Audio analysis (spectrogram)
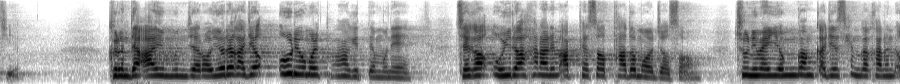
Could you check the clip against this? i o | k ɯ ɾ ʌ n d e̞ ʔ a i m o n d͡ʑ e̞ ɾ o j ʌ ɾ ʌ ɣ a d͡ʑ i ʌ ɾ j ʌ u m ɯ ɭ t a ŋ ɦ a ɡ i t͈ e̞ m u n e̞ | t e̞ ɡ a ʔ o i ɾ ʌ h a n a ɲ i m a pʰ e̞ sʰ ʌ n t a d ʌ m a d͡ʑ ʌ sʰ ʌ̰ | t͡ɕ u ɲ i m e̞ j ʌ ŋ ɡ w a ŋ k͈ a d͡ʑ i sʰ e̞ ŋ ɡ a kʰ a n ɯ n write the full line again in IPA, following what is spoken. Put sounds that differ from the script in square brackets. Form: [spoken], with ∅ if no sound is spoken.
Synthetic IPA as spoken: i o | k ɯ ɾ ʌ n d e̞ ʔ a i m [u] n d͡ʑ e̞ ɾ o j ʌ ɾ ʌ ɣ a d͡ʑ i ʌ ɾ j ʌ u m ɯ ɭ t a ŋ ɦ a ɡ i t͈ e̞ m u n e̞ | [t͡ɕ] e̞ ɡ a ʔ o i ɾ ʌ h a n a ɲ i m a pʰ e̞ sʰ ʌ [∅] t a d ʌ m [ʌ] d͡ʑ ʌ sʰ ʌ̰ | t͡ɕ u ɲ i m e̞ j ʌ ŋ ɡ w a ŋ k͈ a d͡ʑ i sʰ e̞ ŋ ɡ a kʰ a n ɯ n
